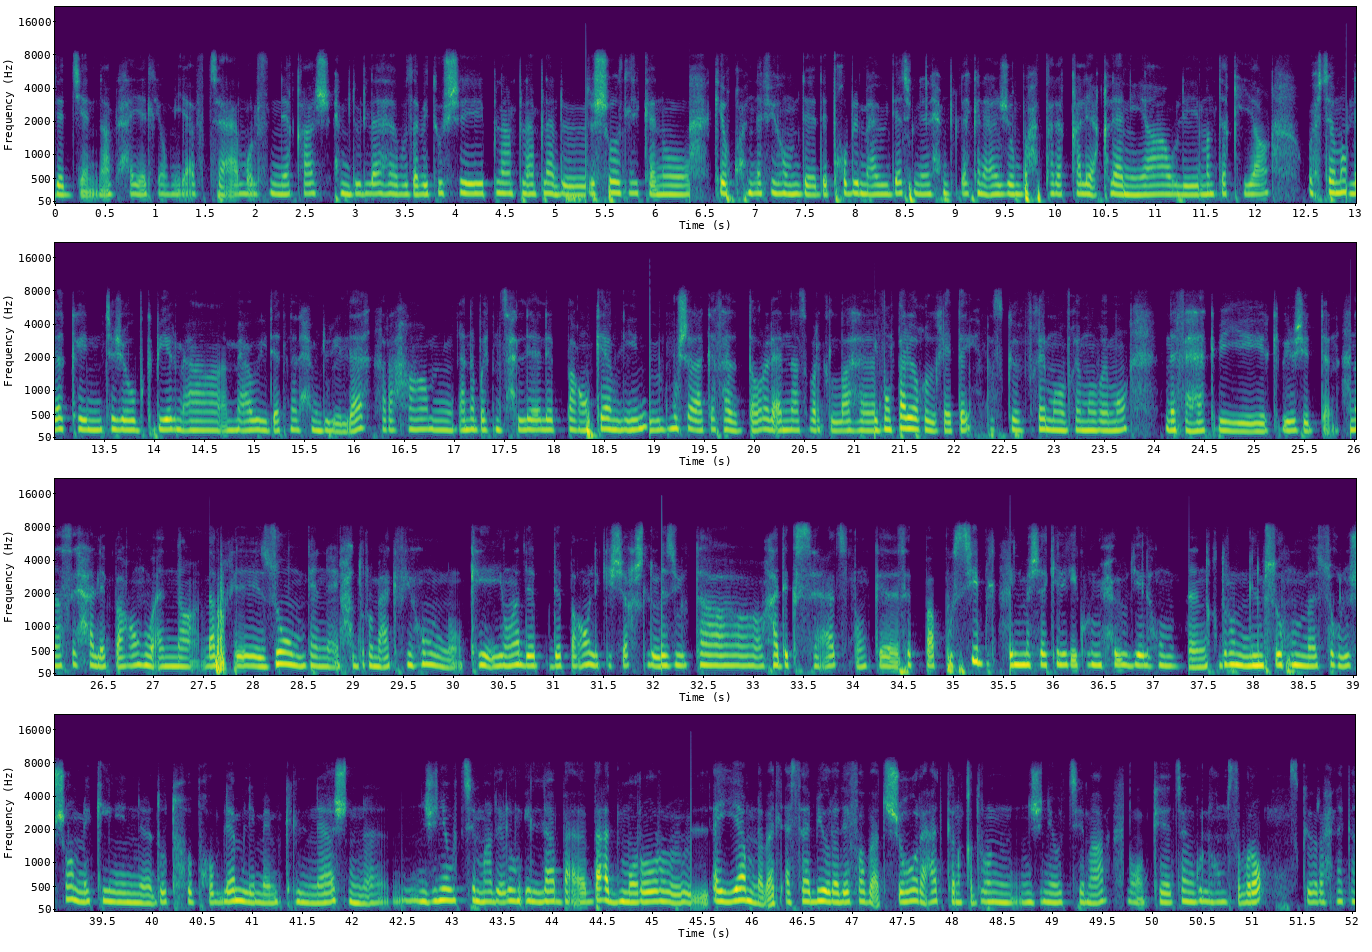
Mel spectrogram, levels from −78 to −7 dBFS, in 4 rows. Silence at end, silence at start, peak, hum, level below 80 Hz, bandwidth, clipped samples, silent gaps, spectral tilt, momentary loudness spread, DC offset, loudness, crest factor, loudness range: 0 s; 0 s; 0 dBFS; none; -40 dBFS; 8.6 kHz; under 0.1%; none; -6.5 dB/octave; 8 LU; under 0.1%; -18 LUFS; 18 dB; 4 LU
